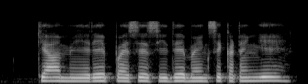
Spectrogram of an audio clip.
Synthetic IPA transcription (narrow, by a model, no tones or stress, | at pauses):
kjaːmeːɾepɛːsesiːd̪ʱebɛ̃ːŋksekɐʈẽːŋɡeː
